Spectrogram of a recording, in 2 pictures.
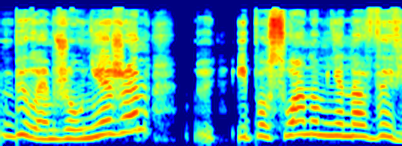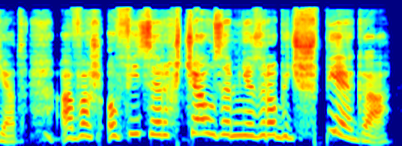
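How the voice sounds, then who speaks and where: Brief: woman playing a plucky boy soldier, high and insistent, storybook, dry close sound. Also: big pitch swings, moderate pace, dry recording. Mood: bold. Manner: shouting defiantly. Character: brave stubborn young boy soldier.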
